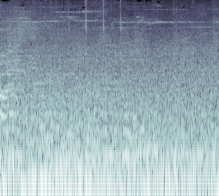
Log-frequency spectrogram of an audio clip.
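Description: Ride noise on the open top deck of a double-decker sightseeing bus: a steady low engine and traffic rumble in open air, with faint voices in the background.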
